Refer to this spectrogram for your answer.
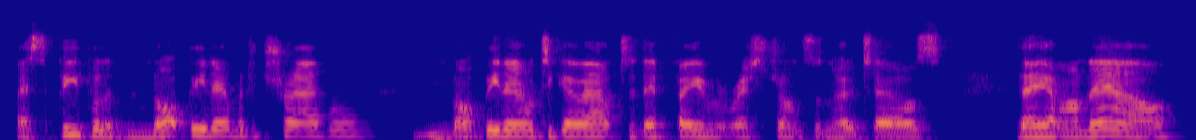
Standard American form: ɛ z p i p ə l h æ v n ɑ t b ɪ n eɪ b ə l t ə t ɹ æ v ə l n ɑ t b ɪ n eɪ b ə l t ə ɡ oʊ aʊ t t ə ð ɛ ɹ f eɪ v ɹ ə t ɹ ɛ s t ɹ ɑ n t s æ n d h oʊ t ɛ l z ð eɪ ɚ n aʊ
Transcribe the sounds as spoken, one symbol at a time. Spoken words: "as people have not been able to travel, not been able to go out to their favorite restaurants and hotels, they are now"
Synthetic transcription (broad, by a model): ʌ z p i p ə l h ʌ v n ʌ t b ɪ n eɪ b l t ə t ɹ æ v ə l n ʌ t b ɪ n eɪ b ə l t ə ɡ oʊ aʊ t t ə ð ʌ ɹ f eɪ v ɹ ə t ɹ ɛ s t ɹ ɑ n t s n h oʊ t ɛ l z ð eɪ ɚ n aʊ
